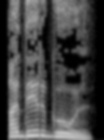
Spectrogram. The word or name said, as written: ಅದ್ರಿಕೀಲೆ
